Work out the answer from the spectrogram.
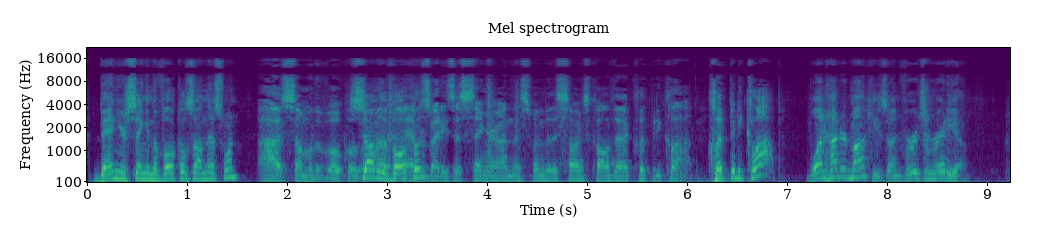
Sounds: Speech

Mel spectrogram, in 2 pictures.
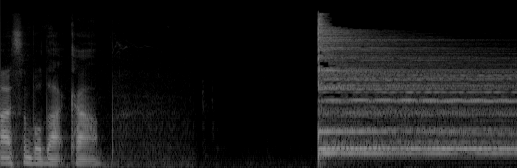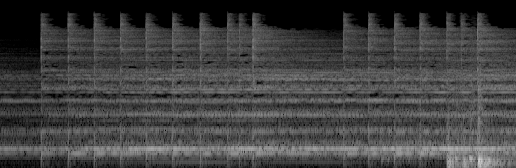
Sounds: Music, Speech, Snare drum

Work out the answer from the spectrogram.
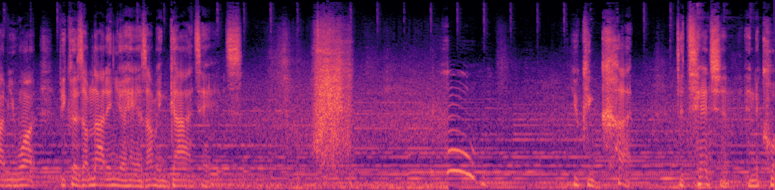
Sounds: Speech, man speaking, monologue, Music

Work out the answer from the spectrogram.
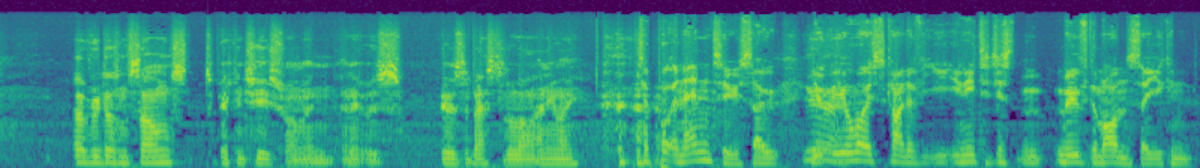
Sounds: Speech

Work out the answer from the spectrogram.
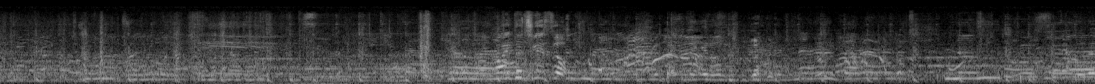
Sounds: Speech, Music

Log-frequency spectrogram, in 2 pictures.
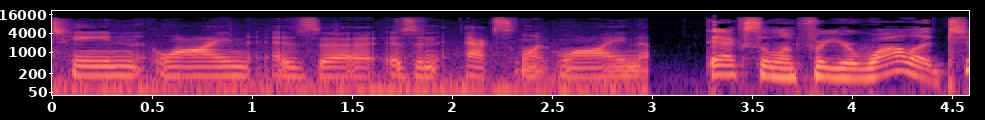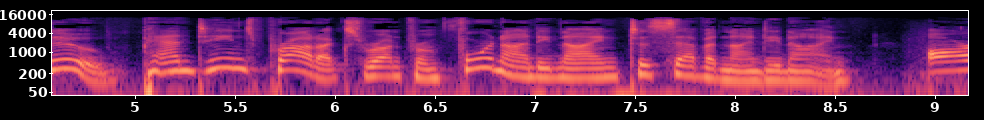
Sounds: Conversation

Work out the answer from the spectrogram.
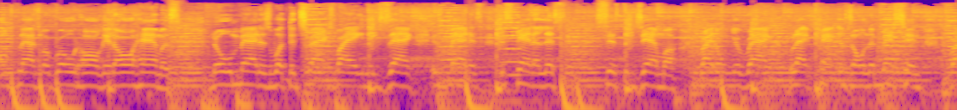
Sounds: Music, Hip hop music

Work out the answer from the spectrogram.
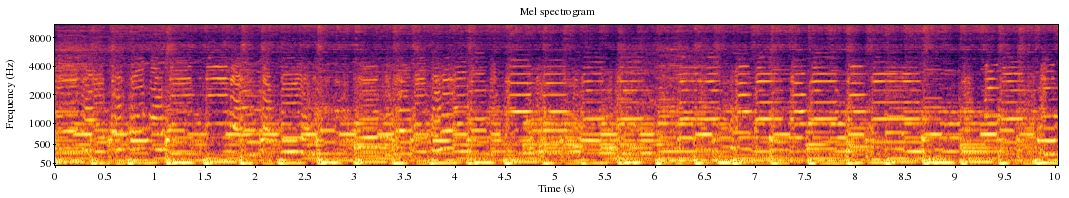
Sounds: Blues, Music

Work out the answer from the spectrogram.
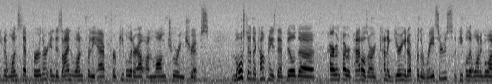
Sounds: Speech

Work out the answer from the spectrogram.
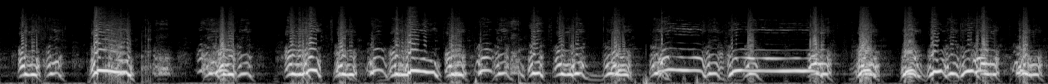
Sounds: dog baying

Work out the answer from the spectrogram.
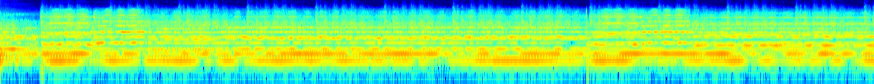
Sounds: Music, Sampler

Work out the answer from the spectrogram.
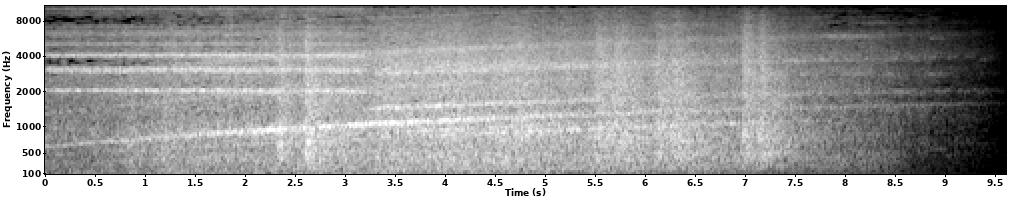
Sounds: Vehicle

